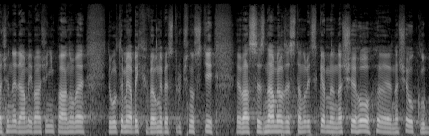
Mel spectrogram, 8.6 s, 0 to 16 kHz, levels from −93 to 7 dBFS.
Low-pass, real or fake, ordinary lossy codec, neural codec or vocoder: 14.4 kHz; fake; MP3, 96 kbps; vocoder, 44.1 kHz, 128 mel bands every 256 samples, BigVGAN v2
